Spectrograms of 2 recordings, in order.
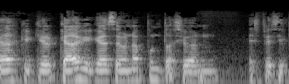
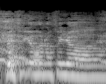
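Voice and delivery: higher, laughing protest of innocence; mock panicked denial; 9 semitones higher, 3 dB louder than usual. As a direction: deny it in a hammed-up panic. Mock denial after calling police. (negación nerviosa en broma, más aguda)

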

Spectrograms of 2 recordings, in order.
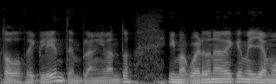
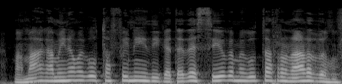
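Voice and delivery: put-on high, pleading little boy voice; a kid protesting to his mum; child voice; 6 semitones higher than usual. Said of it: "dije yo".

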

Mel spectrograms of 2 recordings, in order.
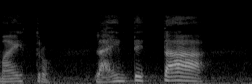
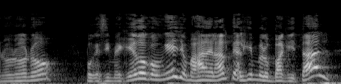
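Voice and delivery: loud, high emphatic refusal; firm refusal; 6 semitones higher, 12 dB louder than usual. Retold or imitated. Preacher retells refusing the cashier's money, loudly. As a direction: refuse it with conviction.

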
